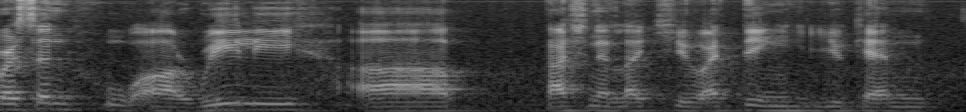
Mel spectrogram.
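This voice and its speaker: A man with a medium-pitched voice talks at a moderate pace and with fairly even intonation, with audible room echo and noticeable background noise. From Malaysia. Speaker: podcast host. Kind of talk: podcast interview. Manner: halting.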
